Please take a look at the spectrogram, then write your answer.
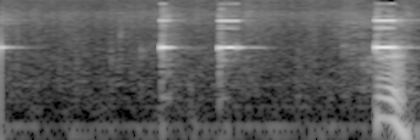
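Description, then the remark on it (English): Three light taps of a silver pencil on a rose crystal bell whose clapper has been taken out, each giving a short, bright, high-pitched ting; the third strike is louder, with a brief falling ring before it cuts off. “Suppose I tap it with this silver pencil. That ought to make it ring.”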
